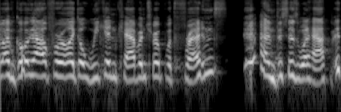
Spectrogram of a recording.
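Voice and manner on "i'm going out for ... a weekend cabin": ordinary delivery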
